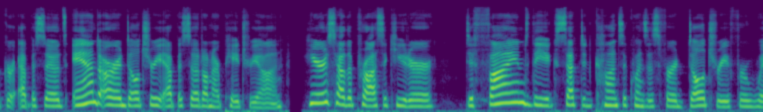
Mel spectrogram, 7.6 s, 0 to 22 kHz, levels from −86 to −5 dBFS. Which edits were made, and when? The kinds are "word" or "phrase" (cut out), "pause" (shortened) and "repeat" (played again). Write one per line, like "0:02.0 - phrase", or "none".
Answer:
none

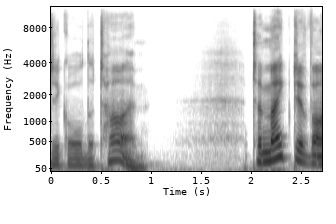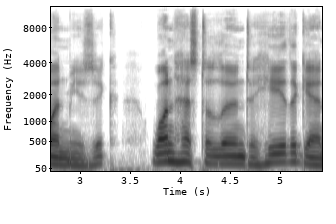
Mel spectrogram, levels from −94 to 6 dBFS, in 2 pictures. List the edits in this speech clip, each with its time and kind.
none

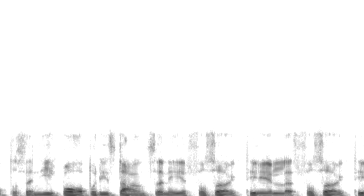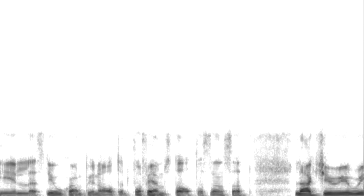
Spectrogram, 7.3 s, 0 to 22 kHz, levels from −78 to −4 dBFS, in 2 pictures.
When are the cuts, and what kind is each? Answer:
0:03.0 - repeat

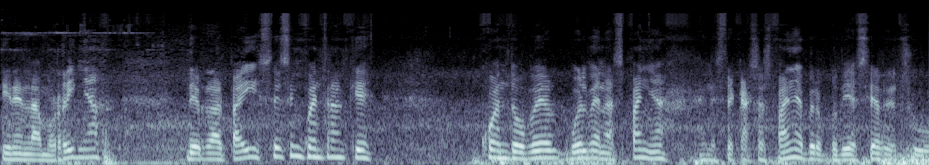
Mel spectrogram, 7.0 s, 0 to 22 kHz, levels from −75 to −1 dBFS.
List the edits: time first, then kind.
0:01.5 - word

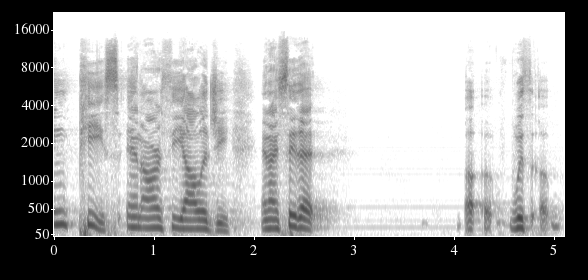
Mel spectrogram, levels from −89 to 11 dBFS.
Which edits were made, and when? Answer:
none

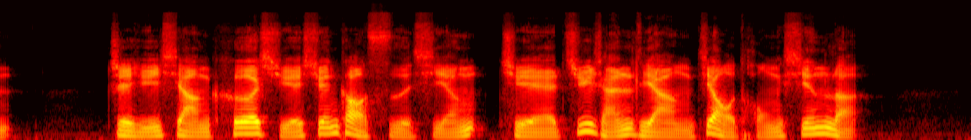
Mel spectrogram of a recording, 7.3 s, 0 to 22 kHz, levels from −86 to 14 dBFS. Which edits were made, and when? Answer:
0:03.7 - pause

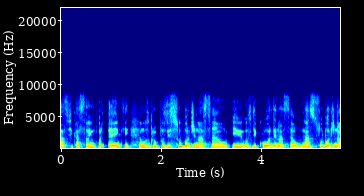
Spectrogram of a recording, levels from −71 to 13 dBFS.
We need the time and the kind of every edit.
0:01.6 - word
0:03.8 - word

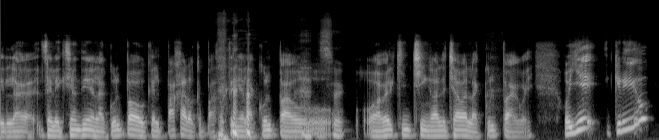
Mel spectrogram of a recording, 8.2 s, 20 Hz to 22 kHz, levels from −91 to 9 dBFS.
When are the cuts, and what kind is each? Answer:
none

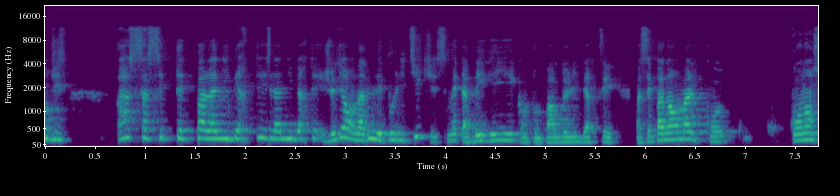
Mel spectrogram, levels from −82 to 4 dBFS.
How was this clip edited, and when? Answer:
0:02.2 - phrase
0:03.2 - phrase
0:05.8 - pause

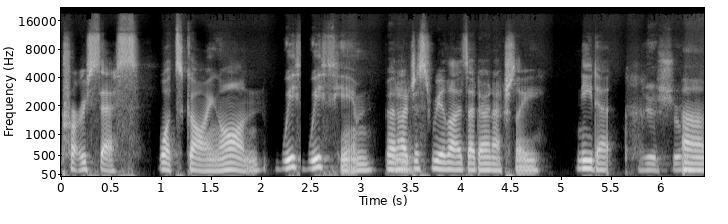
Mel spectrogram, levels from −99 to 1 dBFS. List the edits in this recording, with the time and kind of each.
0:00.9 - pause
0:02.4 - repeat
0:04.9 - pause

